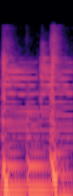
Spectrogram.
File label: Disco - Default; discotheme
